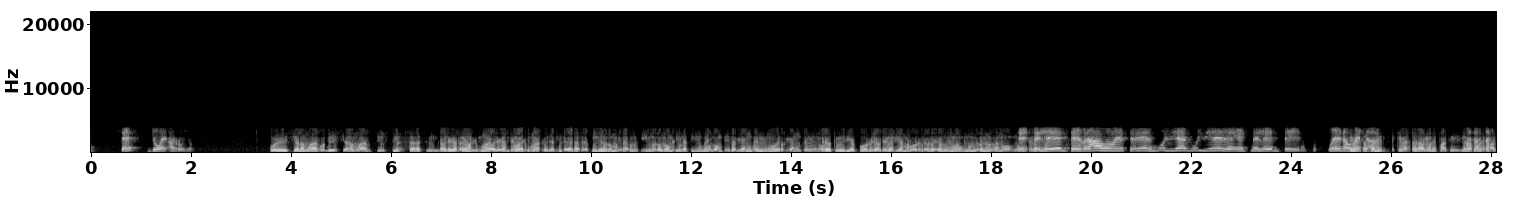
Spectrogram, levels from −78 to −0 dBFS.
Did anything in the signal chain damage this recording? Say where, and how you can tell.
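Yes. The codec stage damaged the whole clip. This speech has the buzzy, gravelly roughness of the GSM full-rate codec. It is band-limited to roughly 200 Hz to 3.6 kHz, with nothing on top. The codec models the vocal tract and excites it with a coarse, regularly spaced pulse train, so the fine structure of the voice is lost. The damage is plainly audible, which fits the 13 kbit/s full-rate coder.

An echo leak in call processing returns a delayed copy of the speech about 0.98 s late and roughly 5 dB below the direct signal. It is heard from 4.56 to 14.78 s, from 15.59 to 19.22 s, from 26.01 to 26.82 s, and from 27.42 s to the end. The consistent delay points to a far end on loudspeaker whose echo canceller likely failed to remove the pickup, so the sound was sent back down the line.

Lost GSM frames in the network path appear as a short, rough metallic ring at 13.06 s, lasting 40 ms, and from 18.64 to 18.75 s, lasting 80 ms. 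The decoder replaced the bad frames by repeating the last good frame's parameters, which holds the sound as a ring instead of a gap. The lengths fit two and four 20 ms frames. The second loss falls inside an echo stretch.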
